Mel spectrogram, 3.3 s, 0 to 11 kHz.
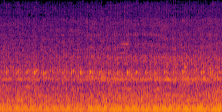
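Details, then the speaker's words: Case 450 dozer diesel engine, sat 2 years, started with a little starting fluid: steady low rumble with even beat, no misses, knocks or hunting; idles smoothly, purrs like a kitten. "purrs like a kitten, though. Been sitting 2 years, fired a little bit of starting fluid and fired it right up."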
